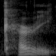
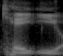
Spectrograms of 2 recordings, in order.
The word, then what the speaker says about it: Kerry: No, not Curry.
